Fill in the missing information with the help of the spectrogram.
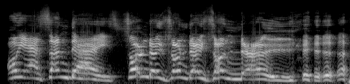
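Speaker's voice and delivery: high, loud, repeated hype shout; hype announcer. Pretend. Streamer suddenly remembering Sunday's plans, loud mock-hype shout. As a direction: belt it out like an event ad, stretching the last one.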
